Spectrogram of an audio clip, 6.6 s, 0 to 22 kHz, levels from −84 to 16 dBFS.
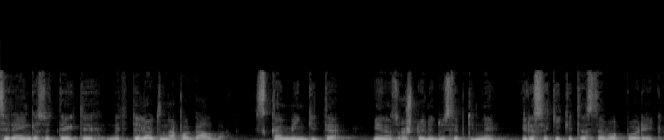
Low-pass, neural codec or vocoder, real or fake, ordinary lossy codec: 10.8 kHz; none; real; MP3, 48 kbps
